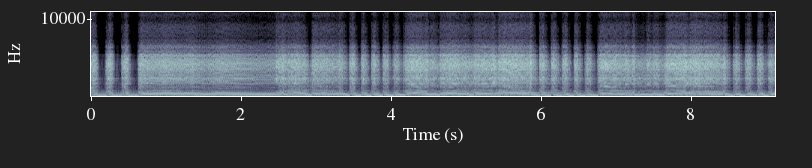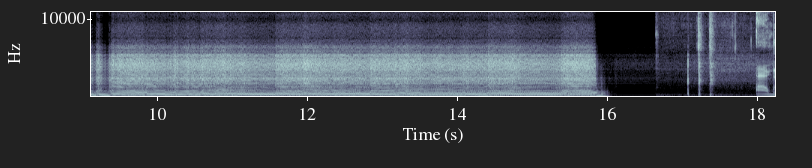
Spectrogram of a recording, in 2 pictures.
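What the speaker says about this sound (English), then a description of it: "And this is what it sounds like without Tube Screamer" Electric guitar through a Marshall MG100 HDFX amp on its Overdrive 2 channel with no Tube Screamer, loud continuous distorted chords and riffs for about sixteen seconds, then cut off, leaving hum and a few small clicks.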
